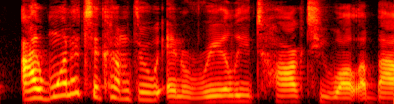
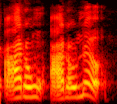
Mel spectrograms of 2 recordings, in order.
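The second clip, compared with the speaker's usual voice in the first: higher, offhand I-don't-know; shrugging reply; 7 semitones higher, 4 dB louder, much faster than usual. Retold or imitated. Teen [name] answers nervous classmates, offhand. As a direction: shrug it off lightly. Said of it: "I would kinda just be like".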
